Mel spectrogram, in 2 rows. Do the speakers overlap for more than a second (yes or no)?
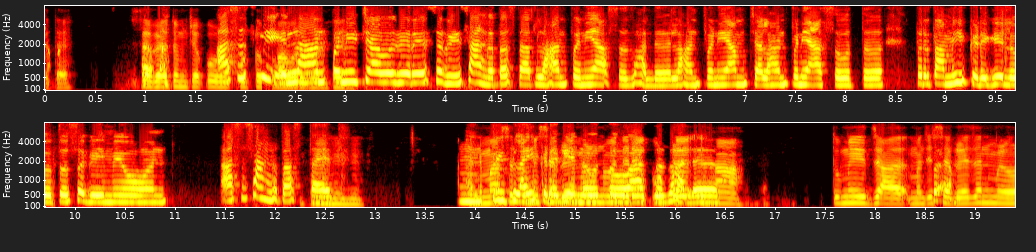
yes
